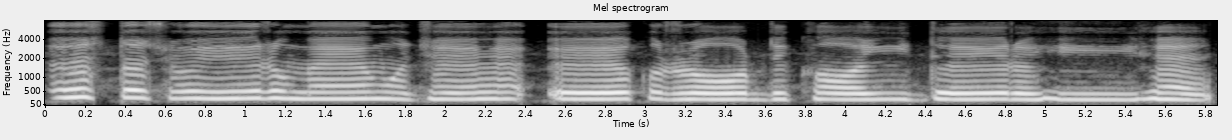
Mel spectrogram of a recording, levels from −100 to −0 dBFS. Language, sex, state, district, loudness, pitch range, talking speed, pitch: Hindi, female, Madhya Pradesh, Katni, -13 LUFS, 215-240 Hz, 100 wpm, 225 Hz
